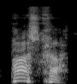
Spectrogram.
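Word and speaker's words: πάσχα: We click on that, and this is how you pronounce it. Strong's G3957. Pascha.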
